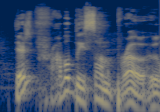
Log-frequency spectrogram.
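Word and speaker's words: Breaux: so um activist Harry bro Harry bro I didn't realize that because it's spelled like oh it's very bro b-r-e-a-u-x everybody I didn't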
